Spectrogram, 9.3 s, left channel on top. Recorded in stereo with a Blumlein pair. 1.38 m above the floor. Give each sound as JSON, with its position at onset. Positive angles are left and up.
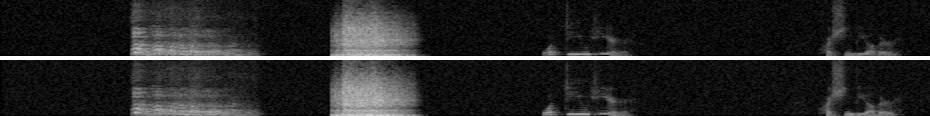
{"t": 1.3, "sound": "laughter", "azimuth_deg": 20, "distance_m": 1.2}
{"t": 3.3, "sound": "a door slam", "azimuth_deg": -15, "distance_m": 1.3}
{"t": 5.4, "sound": "a woman speaking", "azimuth_deg": -15, "distance_m": 1.8}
